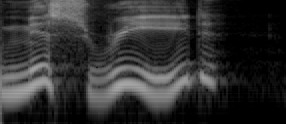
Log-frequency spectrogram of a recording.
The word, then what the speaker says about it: misread: One reason could be that the pilot misread, M-I-S-R-E-A-D. To misread, the past tense is spelled the same but pronounced differently, misread, means to read or look at something, but not do it carefully.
